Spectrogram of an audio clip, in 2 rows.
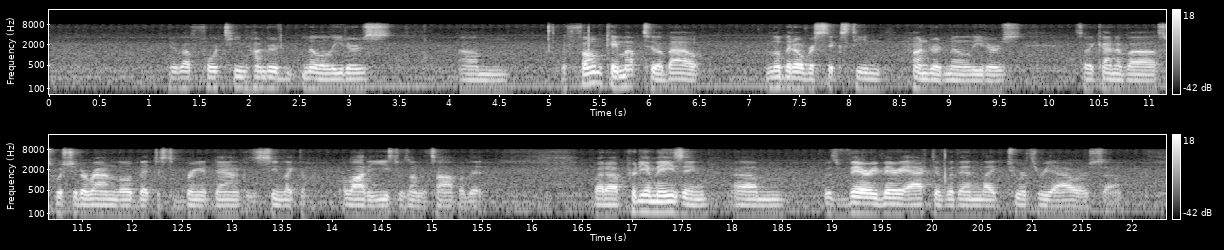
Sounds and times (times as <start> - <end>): Speech: 1.2 - 3.5, 4.1 - 6.6, 7.2 - 15.6, 16.6 - 22.0.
